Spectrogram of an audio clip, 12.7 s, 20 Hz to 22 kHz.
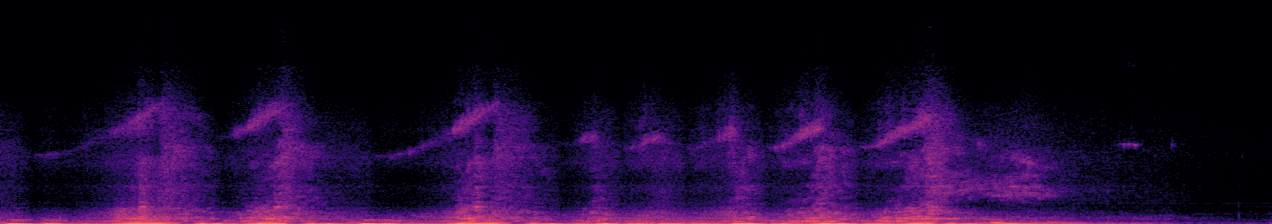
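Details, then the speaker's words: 1987 VW Golf Mk1 Turbo GTI after fuel pump swap, revved in slow swells about every 1.5 s: rough puffing chuff under load; massive leak heard behind the turbo, owner unsure if manifold or something loose. "Right, so one thing there definitely is a massive air leak somewhere, because I can hear it. So it's somewhere back behind the turbo somewhere."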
